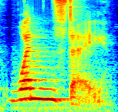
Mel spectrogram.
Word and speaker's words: Wednesday: it next we have a word with a silent D and that is Wednesday Wednesday the spelling of this word is very strange and it does not look at all how it sounds so listen carefully and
